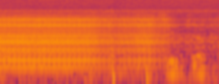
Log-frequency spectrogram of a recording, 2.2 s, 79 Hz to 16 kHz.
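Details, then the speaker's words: 1967 Oldsmobile A-body AM/FM radio on AM below mid-dial inside a steel building in a valley: constant low buzzing over the station, fading toward the end; interference from the building, not a radio fault, gone on FM. "so you hear the buzzing there that's the steel building okay"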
